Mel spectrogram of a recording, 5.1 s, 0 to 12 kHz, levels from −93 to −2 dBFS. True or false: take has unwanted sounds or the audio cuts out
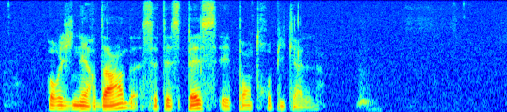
true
